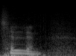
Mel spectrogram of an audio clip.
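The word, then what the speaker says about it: צלם: 첼렘. 첼렘이라고도 하기도 하고 첼렘이라고도 하는데요. 한번 따라해 볼까요? 첼렘.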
